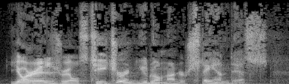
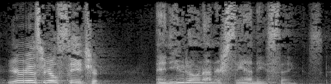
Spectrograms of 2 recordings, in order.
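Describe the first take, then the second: First: It is said in a stern, scolding tone. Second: It is said in an amused, laughing tone.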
